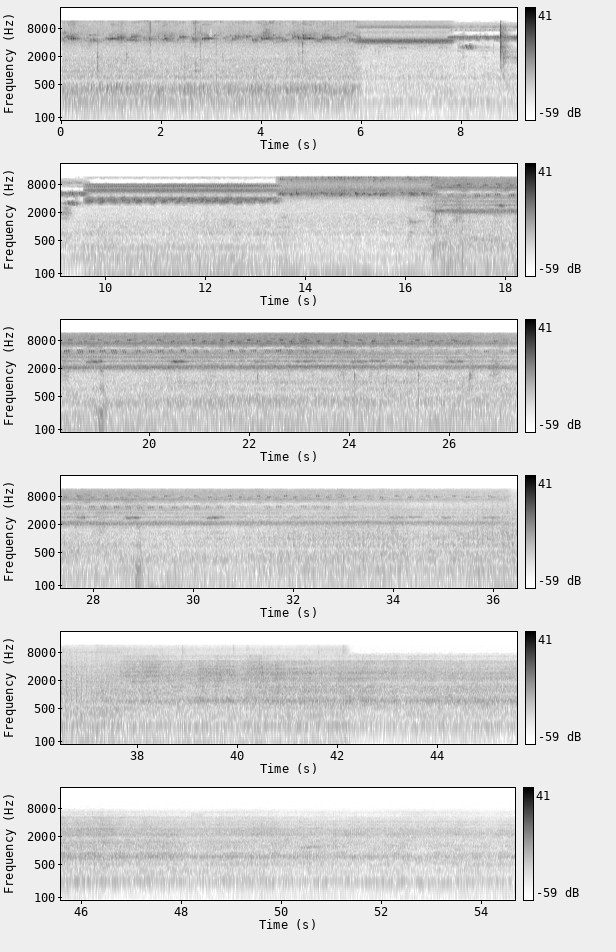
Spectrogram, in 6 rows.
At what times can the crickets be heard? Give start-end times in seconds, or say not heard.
0.0-42.3.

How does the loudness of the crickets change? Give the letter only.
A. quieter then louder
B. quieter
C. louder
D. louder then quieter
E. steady
B.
